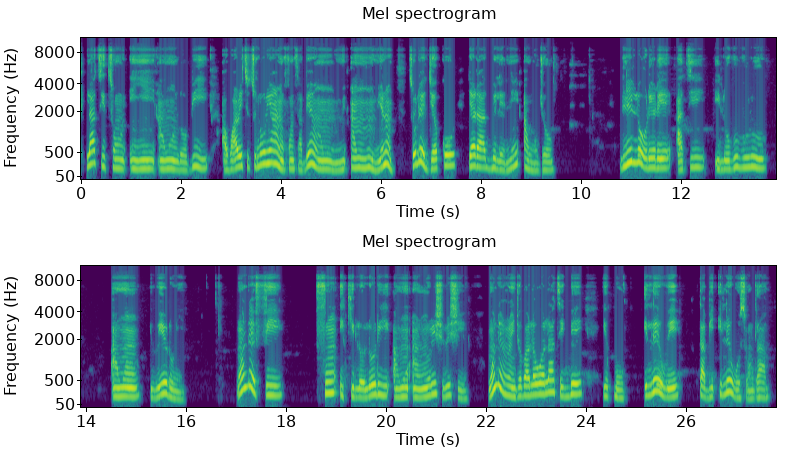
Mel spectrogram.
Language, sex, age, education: Yoruba, female, 60+, tertiary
